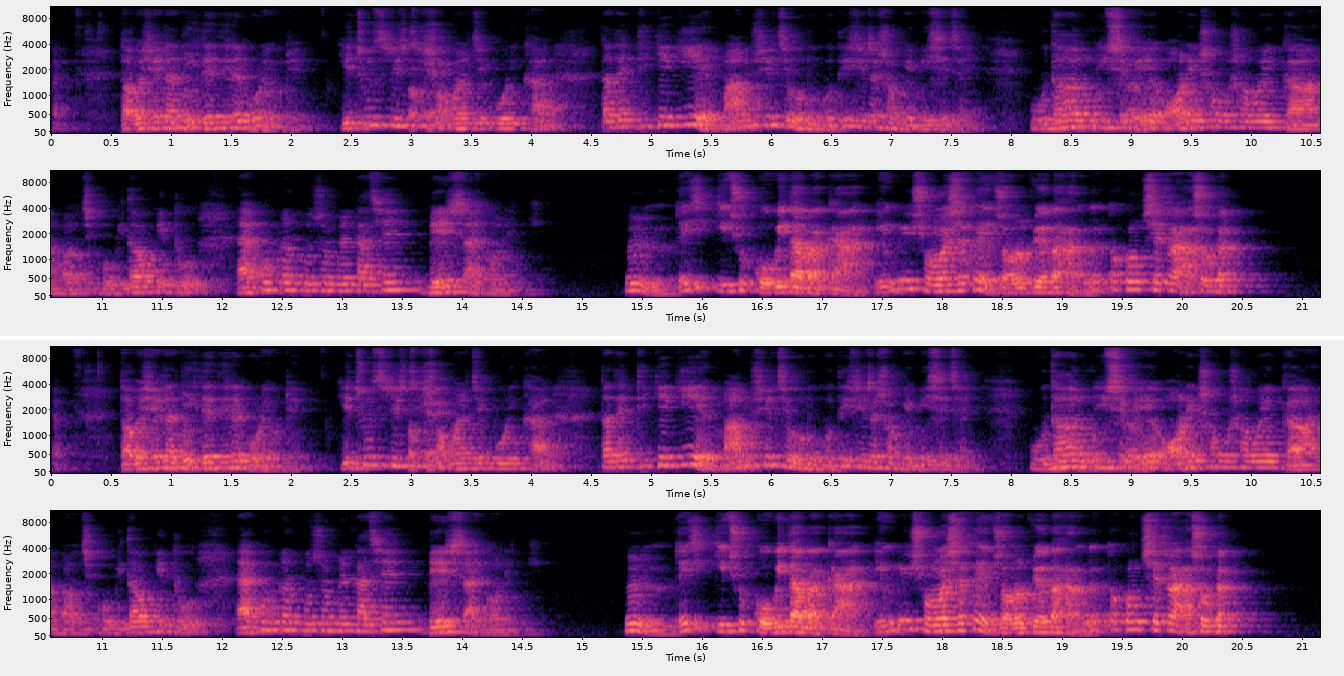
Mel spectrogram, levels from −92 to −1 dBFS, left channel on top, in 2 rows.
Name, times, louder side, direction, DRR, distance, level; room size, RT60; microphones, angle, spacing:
voice 1, 0.0-2.1 2.4-14.4, right 1 dB, 50° right, -3 dB, 1.2 m, -33 dB
voice 2, 8.5-9.1 15.4-20.3, right 2 dB, 75° right, 0 dB, 0.5 m, -29 dB
4.9 x 3.1 x 2.2 m, 0.69 s
head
